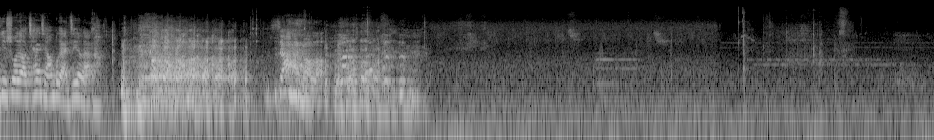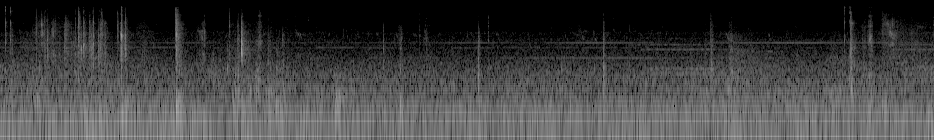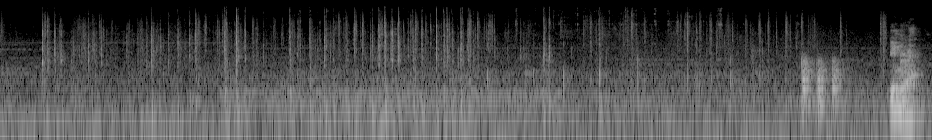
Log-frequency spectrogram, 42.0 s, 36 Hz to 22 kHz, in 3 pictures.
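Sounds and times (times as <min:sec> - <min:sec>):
computer keyboard typing: 0:14.0 - 0:16.0, 0:28.6 - 0:41.4.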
